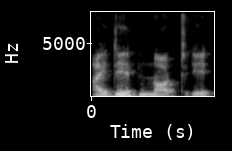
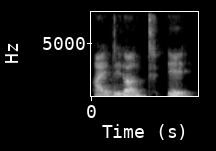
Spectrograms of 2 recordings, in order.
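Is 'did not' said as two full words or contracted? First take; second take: full; contracted. First: Did not is said as two full words. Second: Did not is shortened into one word. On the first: "আমরা তো বললাম I ডিড নট it" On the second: "এই ডিড নট কে সংক্ষেপে পড়া হয় ডিডন্ট।"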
